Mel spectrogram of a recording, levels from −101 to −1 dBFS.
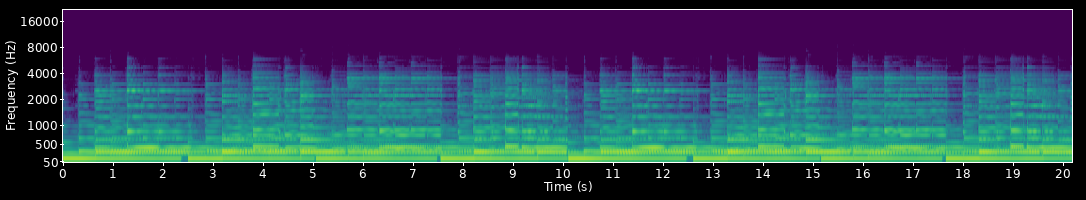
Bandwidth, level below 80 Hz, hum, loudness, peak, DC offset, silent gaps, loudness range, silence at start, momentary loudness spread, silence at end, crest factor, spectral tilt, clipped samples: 4 kHz; -70 dBFS; none; -20 LUFS; -8 dBFS; under 0.1%; none; 1 LU; 0 s; 3 LU; 0 s; 12 dB; -9 dB/octave; under 0.1%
